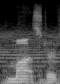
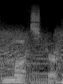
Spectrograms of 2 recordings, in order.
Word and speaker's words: Munster: Munster. So George IV pronounces it Munster, like M-U-N-S-T-E-R.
